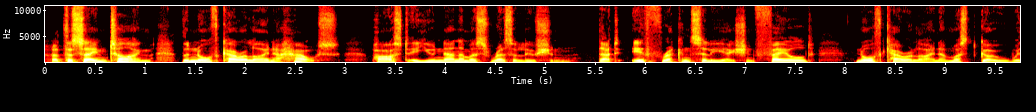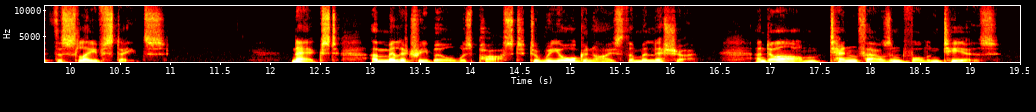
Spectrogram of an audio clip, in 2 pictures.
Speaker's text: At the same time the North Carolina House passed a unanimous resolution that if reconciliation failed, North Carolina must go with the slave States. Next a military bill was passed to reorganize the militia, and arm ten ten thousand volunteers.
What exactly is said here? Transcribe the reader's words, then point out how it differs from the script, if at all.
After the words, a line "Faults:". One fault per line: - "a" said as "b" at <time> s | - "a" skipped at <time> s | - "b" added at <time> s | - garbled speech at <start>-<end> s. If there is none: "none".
At the same time the North Carolina House passed a unanimous resolution that if reconciliation failed, North Carolina must go with the slave States. Next a military bill was passed to reorganize the militia, and arm ten thousand volunteers.
Faults:
- "ten" skipped at 17.9 s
